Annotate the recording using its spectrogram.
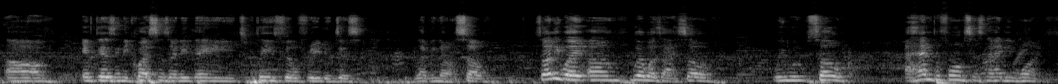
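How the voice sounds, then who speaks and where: Over music in the background and audible room echo, a man with a New York accent uses lively intonation and long, frequent pauses. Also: fairly high pitch for a man, moderate pace. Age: 60s. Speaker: hip-hop artist and writer. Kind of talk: speaking engagement. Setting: stage with audience. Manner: casual, rambling.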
